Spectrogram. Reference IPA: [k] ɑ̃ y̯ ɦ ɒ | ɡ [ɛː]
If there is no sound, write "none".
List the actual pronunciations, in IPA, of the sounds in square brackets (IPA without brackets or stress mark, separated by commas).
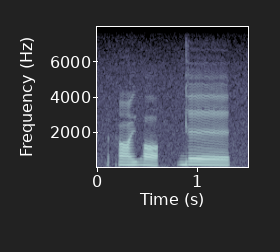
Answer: k, ɛː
